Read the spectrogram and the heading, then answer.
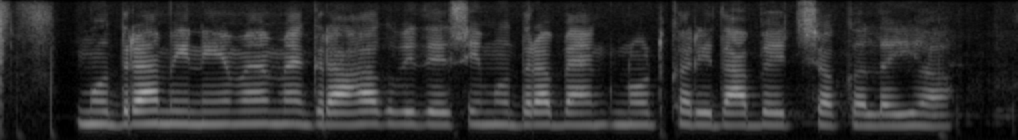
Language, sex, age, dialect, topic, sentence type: Magahi, female, 56-60, Western, banking, statement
